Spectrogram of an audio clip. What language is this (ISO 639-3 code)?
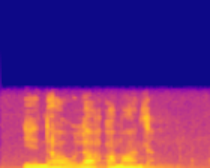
nbl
